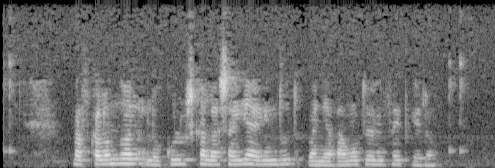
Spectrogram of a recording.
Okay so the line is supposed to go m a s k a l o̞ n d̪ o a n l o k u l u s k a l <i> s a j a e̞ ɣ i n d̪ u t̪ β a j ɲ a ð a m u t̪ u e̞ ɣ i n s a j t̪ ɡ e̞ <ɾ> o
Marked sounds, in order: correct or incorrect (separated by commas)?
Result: incorrect, correct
